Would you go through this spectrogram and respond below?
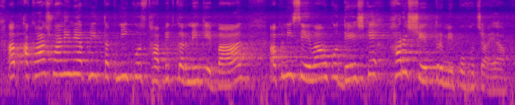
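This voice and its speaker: A woman giving an educational lecture, reading out notes and then explaining them with frequent restatements and check-in tags. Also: high-pitched. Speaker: teacher. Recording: echoey reverberant room with background hiss.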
